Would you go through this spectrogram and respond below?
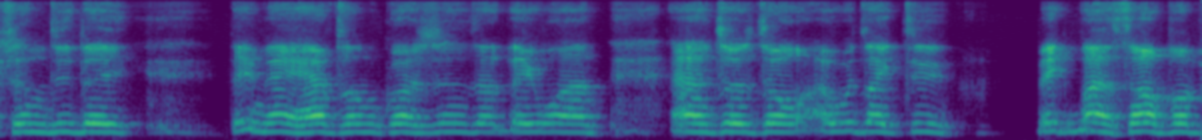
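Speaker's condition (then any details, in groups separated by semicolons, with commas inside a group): Brain injury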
